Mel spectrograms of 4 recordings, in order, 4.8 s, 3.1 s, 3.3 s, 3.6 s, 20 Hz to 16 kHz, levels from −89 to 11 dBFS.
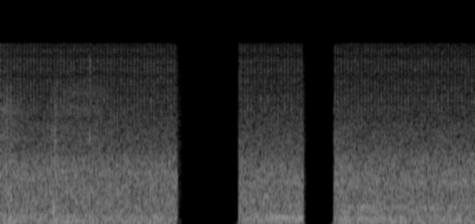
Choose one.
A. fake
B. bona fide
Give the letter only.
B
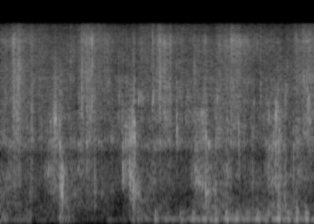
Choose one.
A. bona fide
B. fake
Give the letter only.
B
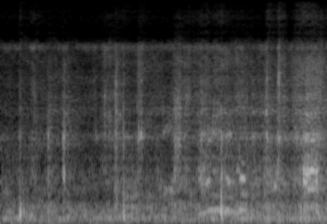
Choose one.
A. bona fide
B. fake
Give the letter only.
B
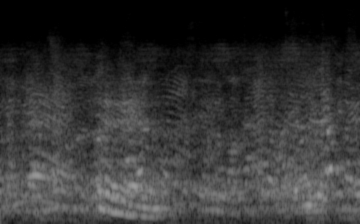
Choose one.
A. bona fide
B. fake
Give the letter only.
A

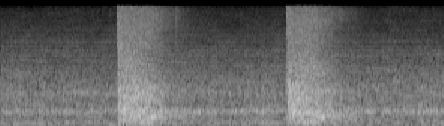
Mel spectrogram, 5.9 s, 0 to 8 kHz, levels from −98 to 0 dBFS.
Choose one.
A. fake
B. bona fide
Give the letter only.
A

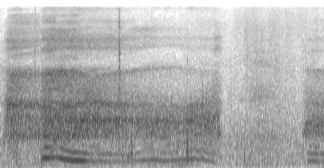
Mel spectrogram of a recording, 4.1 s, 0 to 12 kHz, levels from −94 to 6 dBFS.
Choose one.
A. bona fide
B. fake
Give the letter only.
A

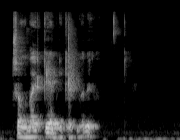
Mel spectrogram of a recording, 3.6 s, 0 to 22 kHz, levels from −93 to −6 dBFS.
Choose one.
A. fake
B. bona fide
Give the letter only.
B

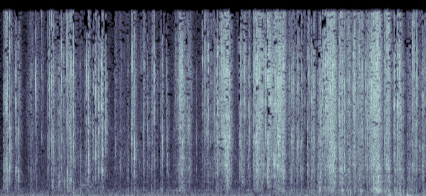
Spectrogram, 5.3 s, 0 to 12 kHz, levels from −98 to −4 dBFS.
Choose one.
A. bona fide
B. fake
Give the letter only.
A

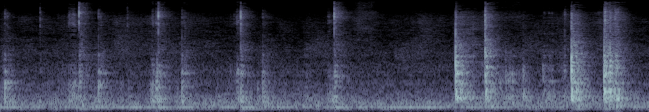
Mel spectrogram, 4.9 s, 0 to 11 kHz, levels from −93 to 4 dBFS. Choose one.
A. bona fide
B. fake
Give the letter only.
A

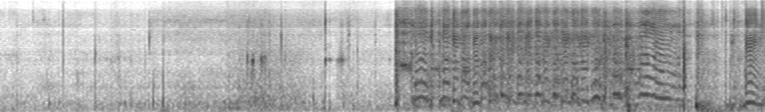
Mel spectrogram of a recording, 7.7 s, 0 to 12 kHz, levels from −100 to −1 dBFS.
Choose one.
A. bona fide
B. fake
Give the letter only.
B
